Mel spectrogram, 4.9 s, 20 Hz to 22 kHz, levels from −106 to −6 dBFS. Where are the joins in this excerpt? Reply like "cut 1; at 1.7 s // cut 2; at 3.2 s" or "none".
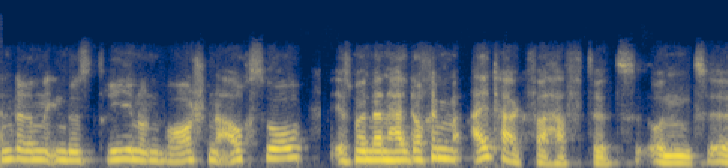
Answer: cut 1; at 2.1 s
